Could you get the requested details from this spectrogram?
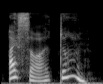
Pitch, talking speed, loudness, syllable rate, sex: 250 Hz, 230 wpm, -19 LUFS, 5.3 syllables/s, female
